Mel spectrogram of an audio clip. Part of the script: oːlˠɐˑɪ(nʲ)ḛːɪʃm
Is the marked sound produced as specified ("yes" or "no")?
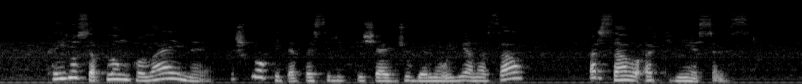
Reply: no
